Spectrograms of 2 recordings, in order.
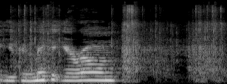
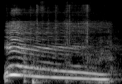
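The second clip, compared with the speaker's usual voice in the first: high playful yay; little cheer; 10 semitones higher than usual. Real, not acted. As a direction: cheer yourself on, pitched way up. Small cheer while cooking.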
